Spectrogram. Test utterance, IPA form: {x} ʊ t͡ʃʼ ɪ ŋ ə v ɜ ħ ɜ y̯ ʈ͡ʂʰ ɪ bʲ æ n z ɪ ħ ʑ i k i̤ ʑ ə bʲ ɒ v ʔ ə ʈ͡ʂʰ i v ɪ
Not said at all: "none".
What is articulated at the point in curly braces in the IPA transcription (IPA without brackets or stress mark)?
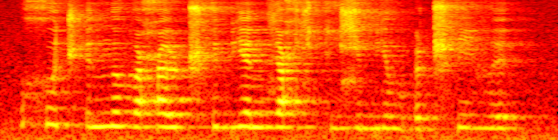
x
